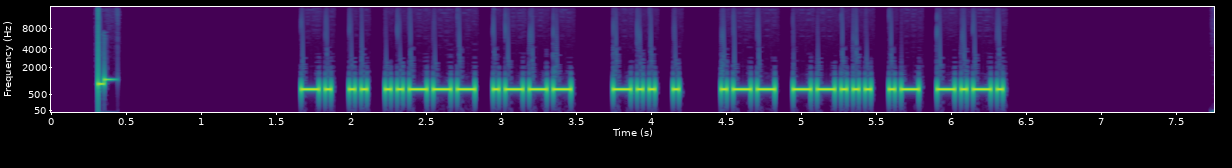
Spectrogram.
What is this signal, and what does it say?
Morse code, heard as a keyed tone, about 30 wpm, 700 Hz. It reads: NI2J DE W7AC
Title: USA Callsign DE Callsign - 4 Characters - 30wpm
